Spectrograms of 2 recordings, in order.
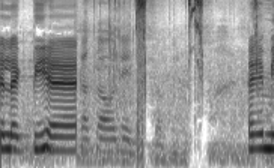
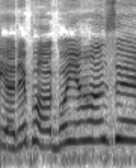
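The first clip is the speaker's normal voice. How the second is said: panicked cry; 7 semitones higher than usual. Acted. Fleeing the angry cow.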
